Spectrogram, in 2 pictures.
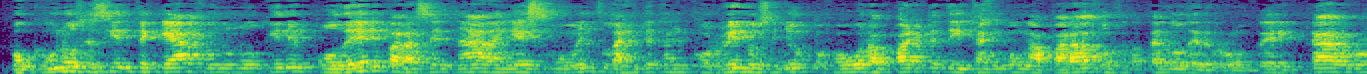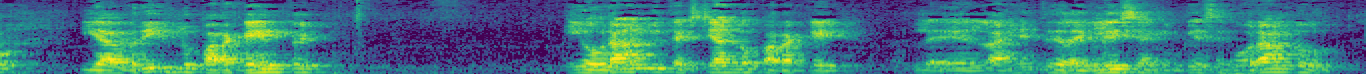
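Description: A man's voice: fairly high pitch, fairly even intonation, quick pace, roomy sound, far from the mic, slight background noise, low-quality recording. A man preaching a sermon, telling a personal testimony with earnest, urgent storytelling. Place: church sanctuary.

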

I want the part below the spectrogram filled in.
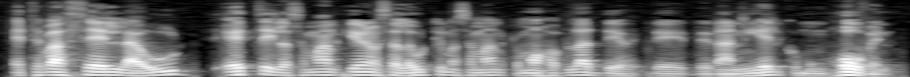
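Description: A man preaching a sermon as pastor, with joking asides, laughter and slow, drawn-out phrases for emphasis. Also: medium pitch. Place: church.

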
